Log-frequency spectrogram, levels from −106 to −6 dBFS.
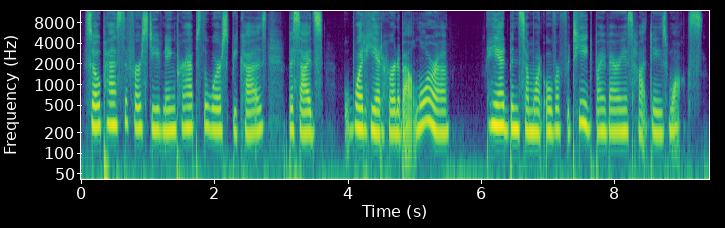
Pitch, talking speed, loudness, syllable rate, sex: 225 Hz, 170 wpm, -20 LUFS, 5.4 syllables/s, female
